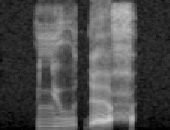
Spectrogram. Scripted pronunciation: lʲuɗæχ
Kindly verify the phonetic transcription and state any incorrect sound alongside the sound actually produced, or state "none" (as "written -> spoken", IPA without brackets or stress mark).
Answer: χ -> ħ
